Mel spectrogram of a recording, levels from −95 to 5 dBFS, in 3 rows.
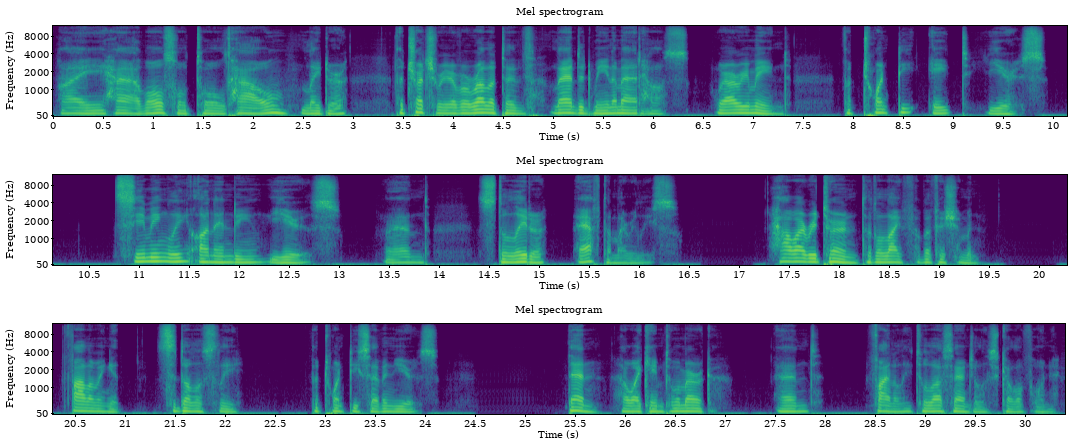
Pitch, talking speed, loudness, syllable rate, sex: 110 Hz, 115 wpm, -20 LUFS, 4.9 syllables/s, male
